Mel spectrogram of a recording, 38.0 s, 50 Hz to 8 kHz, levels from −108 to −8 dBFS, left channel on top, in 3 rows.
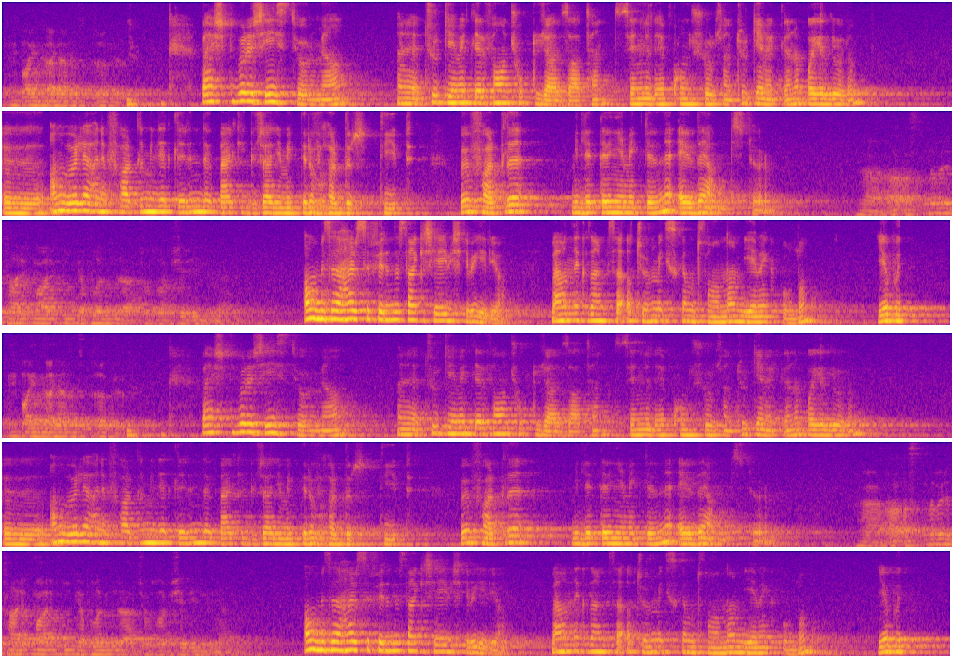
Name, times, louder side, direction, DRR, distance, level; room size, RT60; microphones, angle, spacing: voice 1, 0.1-1.7 24.0-28.5, equal, 35° right, 3.8 m, -38 dB
voice 2, 2.2-4.6 5.3-11.5 12.7-17.5 17.8-18.1 18.8-19.7 20.3-23.0 29.4-32.1 32.7-36.2 37.0-37.3, left 3 dB, 60° left, 0.9 m, -23 dB
26.5 x 22.0 x 4.9 m
head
